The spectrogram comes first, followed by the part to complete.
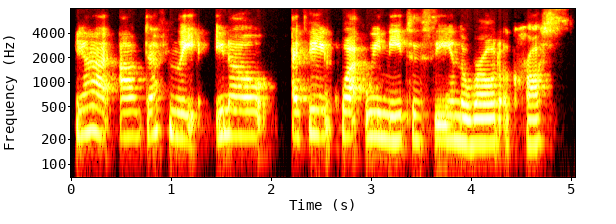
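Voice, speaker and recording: A woman's voice: mid-range voice, fairly even intonation, moderate pace, fairly bright tone. A young woman, answering interview questions earnestly with frequent fillers. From Samoa. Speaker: climate advocate guest.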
